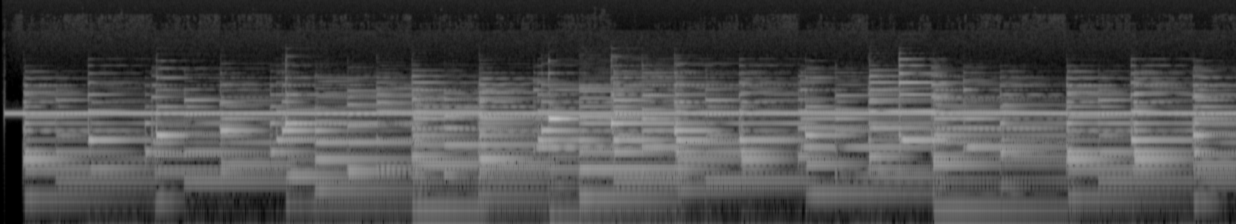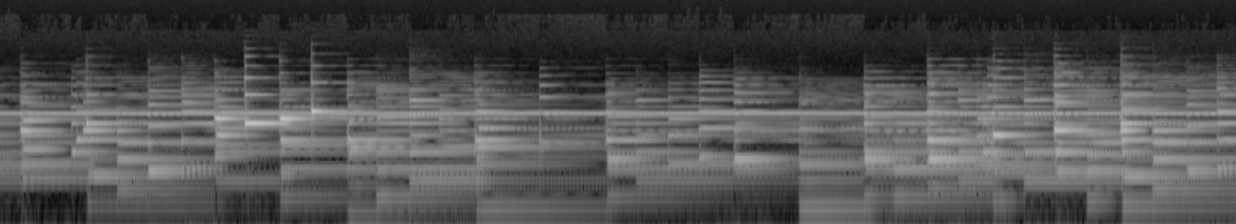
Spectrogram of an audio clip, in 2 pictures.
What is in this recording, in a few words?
artless piano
